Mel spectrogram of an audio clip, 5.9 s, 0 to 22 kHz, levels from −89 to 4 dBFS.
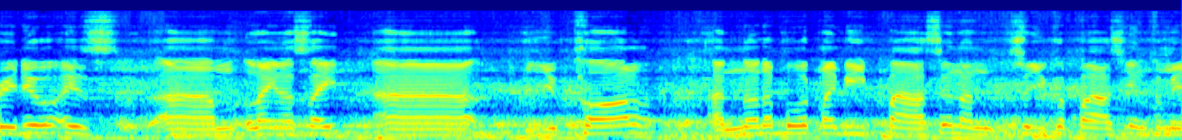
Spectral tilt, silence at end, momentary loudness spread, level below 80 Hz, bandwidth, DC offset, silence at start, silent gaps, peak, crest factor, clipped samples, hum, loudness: -3.5 dB/octave; 0 s; 4 LU; -44 dBFS; 15.5 kHz; under 0.1%; 0 s; none; -12 dBFS; 14 dB; under 0.1%; none; -25 LUFS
